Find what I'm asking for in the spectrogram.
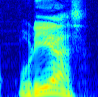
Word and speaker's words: Urias: No, it's not. It's Urias. – Urias. – That's it. – Urias. So that's it. It's that simple.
